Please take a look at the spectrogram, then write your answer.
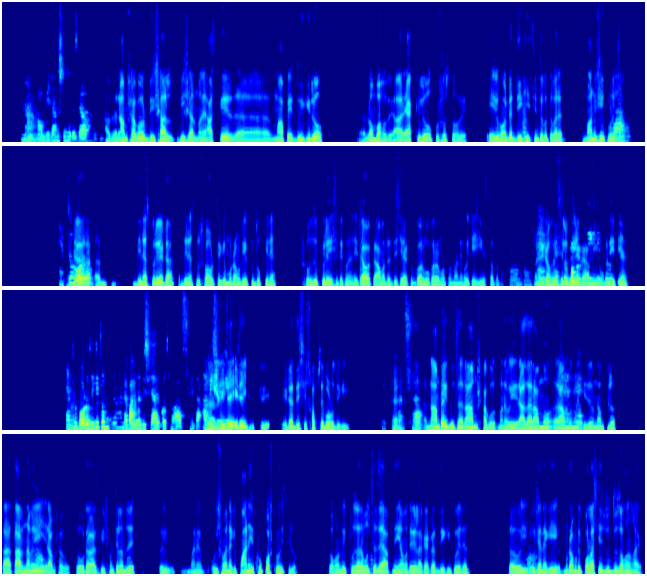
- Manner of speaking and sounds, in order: other background noise
- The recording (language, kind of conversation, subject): Bengali, unstructured, বিশ্বের কোন ঐতিহাসিক স্থলটি আপনার কাছে সবচেয়ে আকর্ষণীয়?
